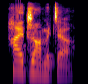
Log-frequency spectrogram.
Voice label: "Hydrometer", Indian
